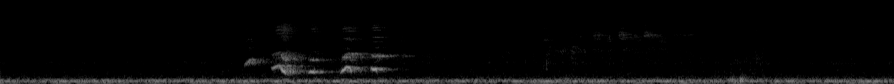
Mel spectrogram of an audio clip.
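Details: Labrador Retriever puppies, a litter of six, at play in their indoor puppy play room: a short run of high, thin whining yelps and whimpers over about two seconds, then soft scuffling and paw clicks above a steady low room hum.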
